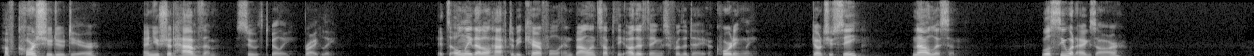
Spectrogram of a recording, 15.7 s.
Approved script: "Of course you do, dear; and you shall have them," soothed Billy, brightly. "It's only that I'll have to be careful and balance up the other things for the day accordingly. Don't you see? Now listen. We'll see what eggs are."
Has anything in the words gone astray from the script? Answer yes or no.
yes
